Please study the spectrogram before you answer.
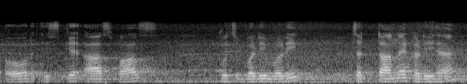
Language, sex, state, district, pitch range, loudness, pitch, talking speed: Hindi, male, Uttar Pradesh, Saharanpur, 130-140 Hz, -19 LUFS, 135 Hz, 115 wpm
